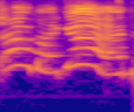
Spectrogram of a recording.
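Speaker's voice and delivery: very high mock shriek; shocked shriek. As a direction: squeal it in sudden shock. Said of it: "and then she's".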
